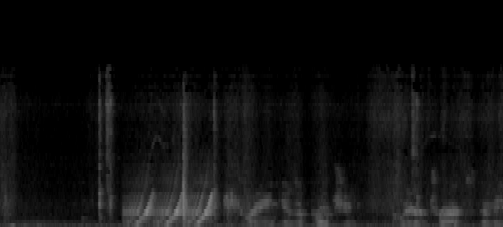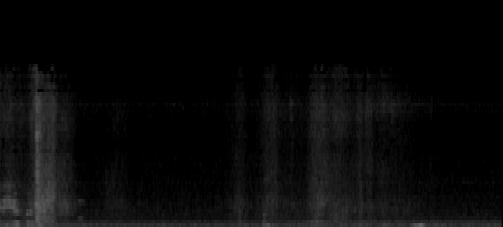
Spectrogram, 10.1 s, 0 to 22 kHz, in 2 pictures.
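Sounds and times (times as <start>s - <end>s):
rising electronic sweep tones: 1.2s - 2.5s
recorded voice warning: 2.1s - 5.6s.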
